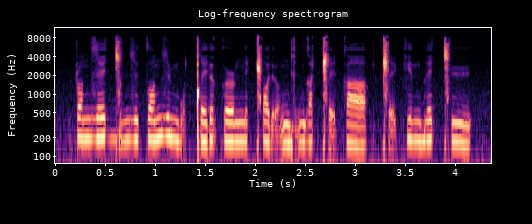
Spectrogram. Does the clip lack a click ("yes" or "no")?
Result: no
